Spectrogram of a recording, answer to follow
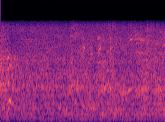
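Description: A dog barking, loudest just after the start, over a steady murmur of people talking.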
